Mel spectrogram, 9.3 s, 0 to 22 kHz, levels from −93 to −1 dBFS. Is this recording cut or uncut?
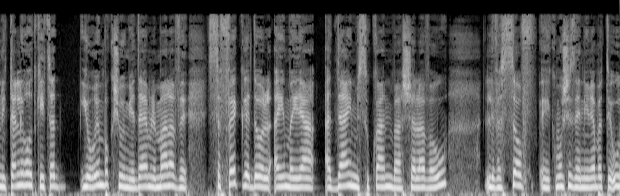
uncut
